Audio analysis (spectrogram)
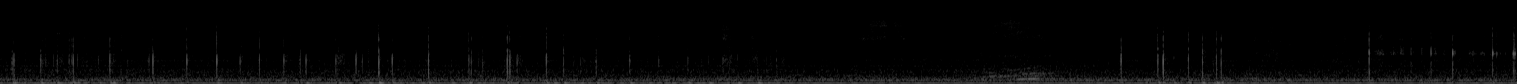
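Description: Fingertips and medium painted nails tap on and squeeze the glossy red laminated cardboard cover of a small, closed hardcover book, "Cat Confessions," held in both hands. Quiet, rapid, dry clicks and soft scratchy taps repeat throughout over a steady low hum, each dying away almost instantly.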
